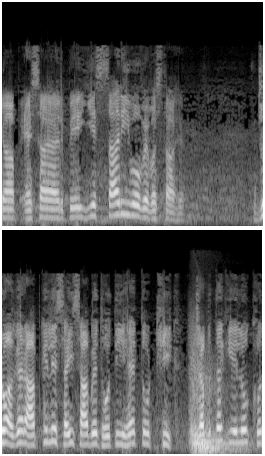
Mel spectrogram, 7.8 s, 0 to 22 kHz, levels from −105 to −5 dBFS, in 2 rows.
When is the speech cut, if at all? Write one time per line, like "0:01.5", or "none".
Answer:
0:06.6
